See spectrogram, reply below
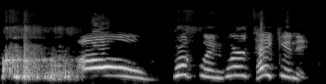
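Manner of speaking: drawn-out, very slow, high-pitched yell. Commenting on the play as brooklyn takes it, yelling. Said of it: "Sorry for yelling in your ear".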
